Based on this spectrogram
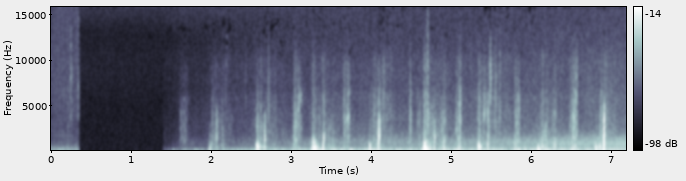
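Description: Footsteps on a walk, an uneven series of soft footfalls that starts after a short silence and continues steadily at moderate loudness to the end.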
